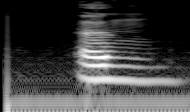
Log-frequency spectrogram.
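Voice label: "eung1", Teochew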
